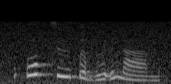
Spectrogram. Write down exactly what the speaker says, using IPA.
ʔ o˦˥ k̚ s ɨ˧ ɓ ə̰˧˨ m l ɨ̰˧˥ n a̤˨˩ m

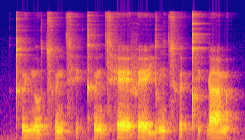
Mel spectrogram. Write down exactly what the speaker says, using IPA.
kʰ ɵ˨ ɥ n̪ o˧ w t͡sʰ ɵ˨˩ n t͡sʰ ɪ˨˥ k̚ t̪ʰ ɵ˧ n t͡sʰ ɛː˧ f ɛː˨˩ j ʊ˧ ŋ t͡sʰ ɵ˧ t̚ pʰ ɪ˨ k̚ aː˨˧ m

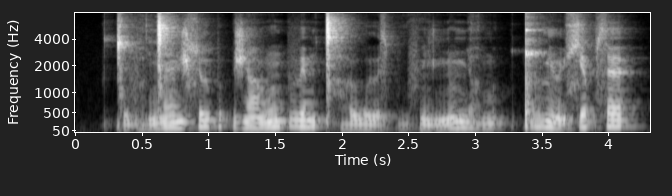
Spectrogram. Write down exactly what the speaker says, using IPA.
ǀ u˨ v a̤˧ ŋ͡ǀ ɛ̃ː˧ ʒ ɬ ɯː˦ p | ʒ ã˧ β ũː˦ p β e˦ m ǀʰ a̤˧ u̯ w ɯː˨ s p ṳ˧ f ĩ˨ ʒ ɲ ũ˦ ɲ a̤˧ m | ǃ ṳ˧ lʲ õ˨ y̯ ɕ ɛ˦ p s ɛ˦

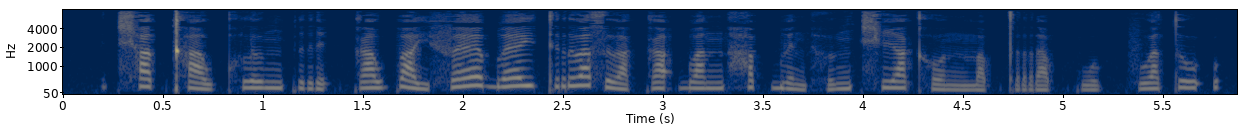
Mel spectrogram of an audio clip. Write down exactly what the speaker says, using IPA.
t͡ɕʰ a˦˥ t̚ kʰ a˩˦ w kʰ l ɯː˧ ŋ p r i˨˩ ʔ k a˦˥ w p a˨˩ j f ɛː˥˩ b ɛː˥˩ j t r ɯ˥˩ a̯ s ɯ˨˩ a̯ k a˥˩ ʔ b a˦˥ n h a˥˩ p̚ b e˨˩ n h ɯ˦˥ ŋ t͡ɕʰ i˥˩ a̯ kʰ o˧ n m a˨˩ p̚ t r a˨˩ p̚ k w u˨˩ k̚ f u˦˥ a̯ t u˦˥ ʔ

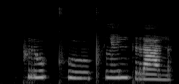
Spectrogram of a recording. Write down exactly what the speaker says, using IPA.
k r u˦˥ ʔ kʰ uː˧ pʰ l i˥˩ n p r a˧ n

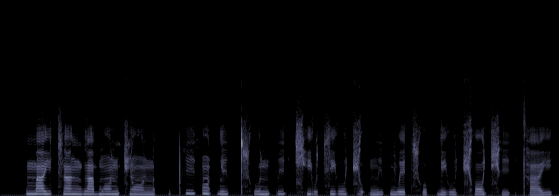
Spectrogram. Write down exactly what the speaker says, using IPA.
m a˧ j t͡s ã˧ ŋ ɡ a˧ b ɔ̃˥˧ n t͡ɕ ɔ̃˨˩ n | pʰ i˦ ʔ ɔ̃˨ t̚ l i˨ p̚ t͡sʰ u˨˩ n p i˦ ʔ t͡ɕʰ j u˨˩ t͡s j u˧ t͡ɕ o˨ ʔ m i˨ p̚ ŋ w e˥˧ t͡sʰ o˨ k̚ l j u˧ t͡ɕʰ ɔ˦ t͡ɕʰ i˨ ʔ t̪ʰ a˨˦ j

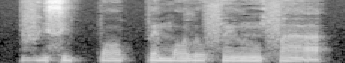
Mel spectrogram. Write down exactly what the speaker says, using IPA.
v i s i pː ɔ pː ɛ m ɔ l o f ɛ̃ l õ f a

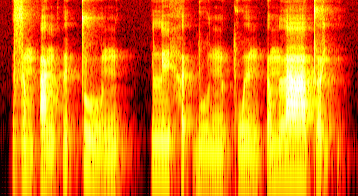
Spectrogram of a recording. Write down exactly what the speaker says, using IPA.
z ə˧˩ m ʔ a˧˩ ŋ ʔ ɨ˦˥ t̚ t̪ u˧˩˨ n | l i˨˦ h ə˨˩ t̚ ɓ ṳ˨˩ n ə˨˩ p̚ k w ɨ˧˩ n ʔ ə˧ m l aː˧ t̪ ə̰˧˨ j ʔ

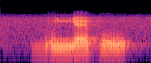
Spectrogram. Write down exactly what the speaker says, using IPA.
ɡ͡b u ɲ ɛ p u

